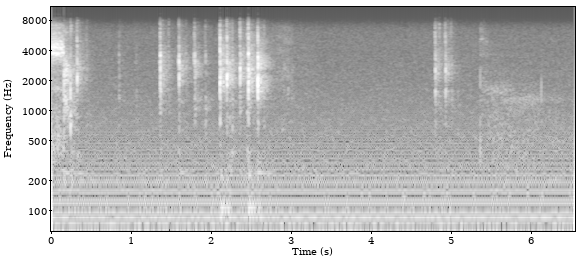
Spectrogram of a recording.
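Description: Computer keyboard being typed on in short bunches of keystrokes with pauses between them. The busiest run comes about two seconds in, and a shorter one near the end.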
